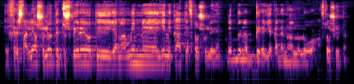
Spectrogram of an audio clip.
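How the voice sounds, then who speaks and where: Brief: man, mid-pitched voice, soothing mediator on a live stream. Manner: soothing, repeats calming words.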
